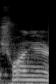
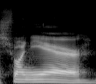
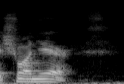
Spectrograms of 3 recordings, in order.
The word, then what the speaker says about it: Choiniere: gee and schwannee do you see that chanye or is French yeah pronunciation and schwannier is what it's evolved to on this side the Border yeah I figured it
